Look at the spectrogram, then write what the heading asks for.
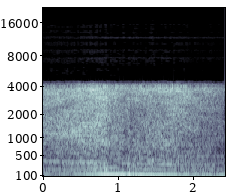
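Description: A car engine roars loudly and continuously as the car drifts at a drift event. The revving drone swells briefly in the middle and then holds steady, with no voices.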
